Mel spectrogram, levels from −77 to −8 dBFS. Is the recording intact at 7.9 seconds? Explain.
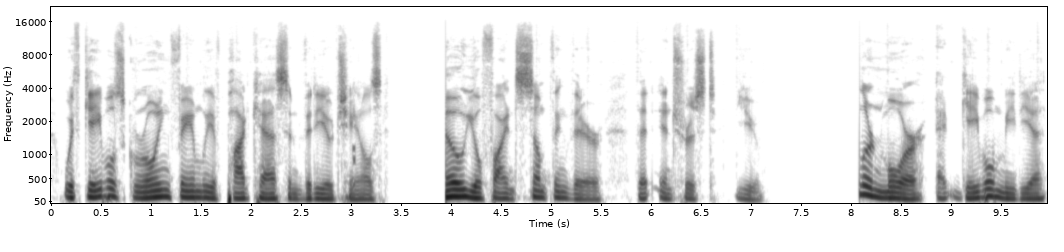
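No. At 7.9 s there's a clipped start after a pause: after about 0.65 s of silence, the output device is still waking, so 7.76 to 8.08 s (about 320 ms) is swallowed and the sound begins abruptly, missing its onset. Muted pauses would dip only the background and lose no speech.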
